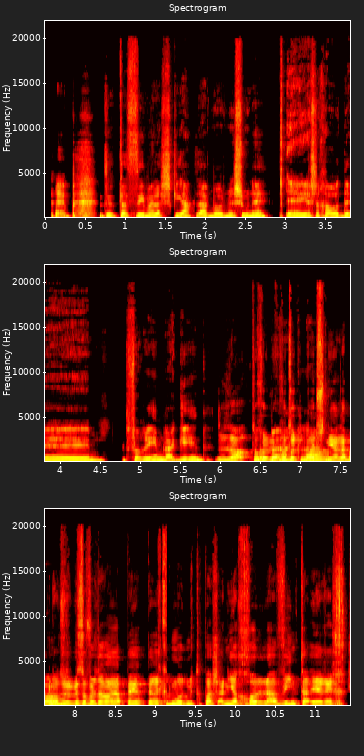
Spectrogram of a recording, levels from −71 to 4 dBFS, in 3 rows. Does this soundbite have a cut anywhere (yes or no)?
yes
